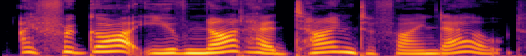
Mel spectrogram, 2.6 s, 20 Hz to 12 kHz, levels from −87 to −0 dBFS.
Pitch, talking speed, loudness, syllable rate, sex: 240 Hz, 205 wpm, -15 LUFS, 4.6 syllables/s, female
